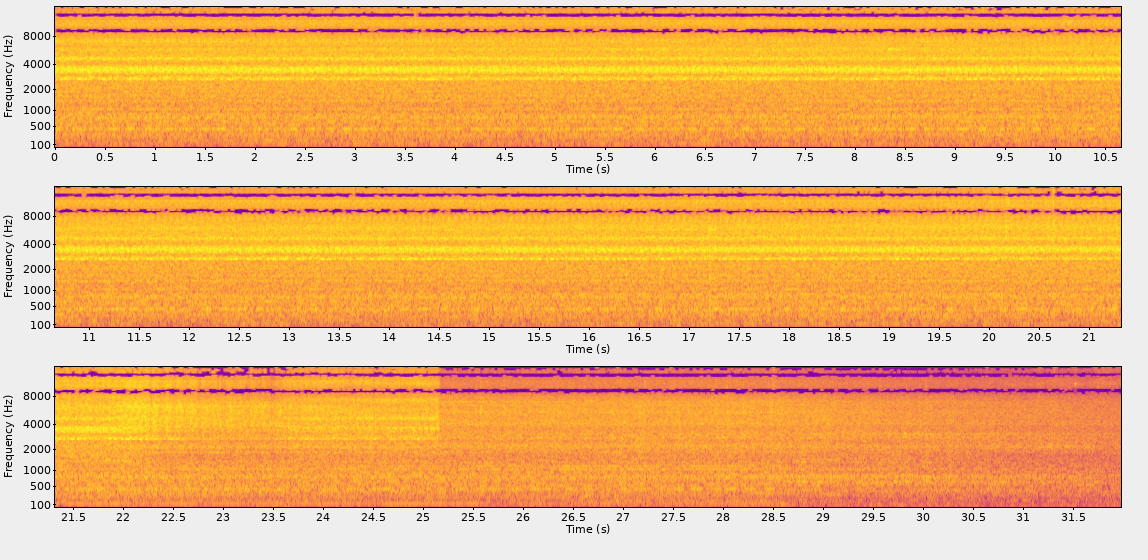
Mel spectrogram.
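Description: Metal lathe running with its tool taking a turning pass on a bushing: a steady machine drone with a high ringing tone over it. The high tone stops a little over two-thirds of the way through, and the machine grows quieter near the end.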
